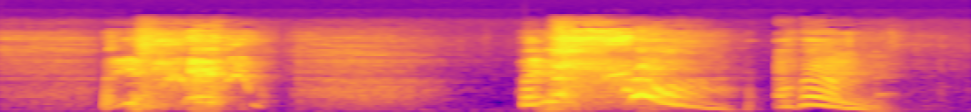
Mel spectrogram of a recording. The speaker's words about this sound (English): We can try. Because I don't want to keep putting cough breaks in, man. Because it's a lot of editing.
